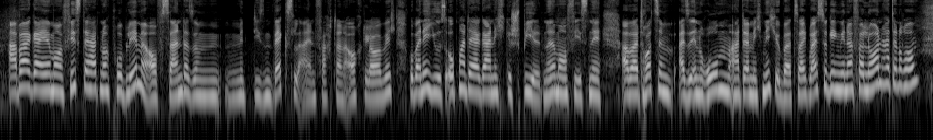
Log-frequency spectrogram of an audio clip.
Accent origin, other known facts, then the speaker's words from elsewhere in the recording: Konstanz, Baden-Württemberg, Germany; ich komme jetzt nicht aus Villingen okay. genau, sondern aus äh, Konstanz oder Konstanz, wie wir sagen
